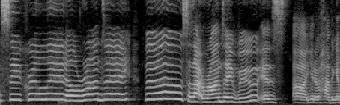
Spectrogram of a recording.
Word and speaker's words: rendezvous: Rendezvous. Now, it's a French word, so it's rendezvous. People pronounce it as like rendezvous or like rendezvous.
